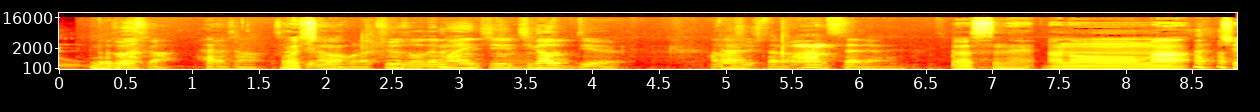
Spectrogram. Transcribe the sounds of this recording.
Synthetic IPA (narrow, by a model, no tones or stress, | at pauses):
d̪d̪o̞ːd̪e̞sɨ̥ka̰ | aisãsakinãkakoɾaat͡ɕɨːzo̞ːd̪e̞maiɲ̟it͡ɕit͡ɕiɡaɯ̟t̪ːe̞jɯ̟ː | hanaɕioɕi̥t̪aɾaant̪ɨ̥t̪ːad͡ʑa̰n | soːesɨneanoma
